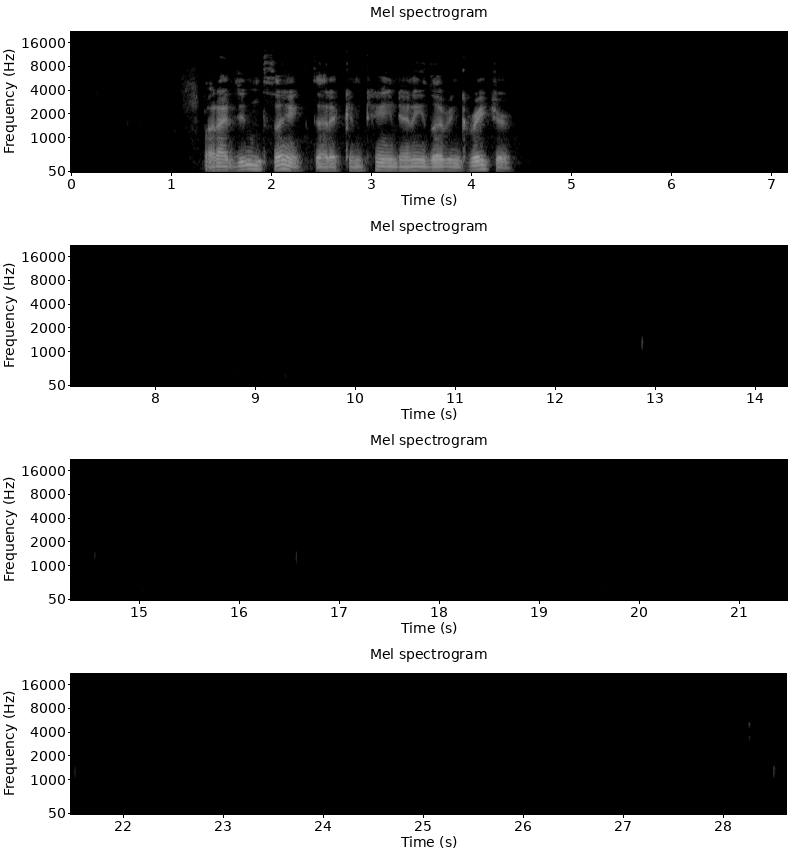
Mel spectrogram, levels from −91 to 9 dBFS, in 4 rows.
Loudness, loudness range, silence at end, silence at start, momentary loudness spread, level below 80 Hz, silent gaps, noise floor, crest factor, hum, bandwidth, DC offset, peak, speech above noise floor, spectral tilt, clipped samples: -37 LUFS; 8 LU; 24.25 s; 1.2 s; 6 LU; -84 dBFS; none; under -90 dBFS; 26 dB; none; 10.5 kHz; under 0.1%; -20 dBFS; over 53 dB; -6 dB/octave; under 0.1%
